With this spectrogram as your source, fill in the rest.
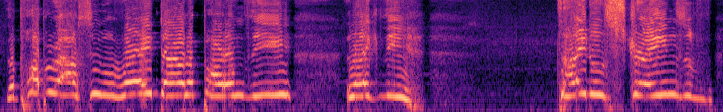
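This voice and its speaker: A man's voice: very high voice, steady tone, slow, low-quality recording. A man playing a melodramatic young prince who speaks in overblown, old-fashioned stage diction, in a comedy sketch. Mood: grandiose.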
